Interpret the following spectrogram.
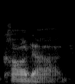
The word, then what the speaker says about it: caudad: They're pronounced cephalad and caudad.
